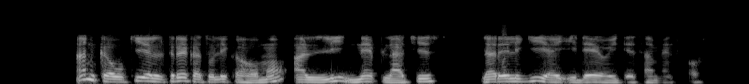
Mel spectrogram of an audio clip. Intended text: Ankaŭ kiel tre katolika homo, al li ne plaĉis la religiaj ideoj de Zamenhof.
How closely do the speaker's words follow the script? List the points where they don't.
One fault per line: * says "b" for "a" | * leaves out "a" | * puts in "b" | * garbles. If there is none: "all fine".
all fine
